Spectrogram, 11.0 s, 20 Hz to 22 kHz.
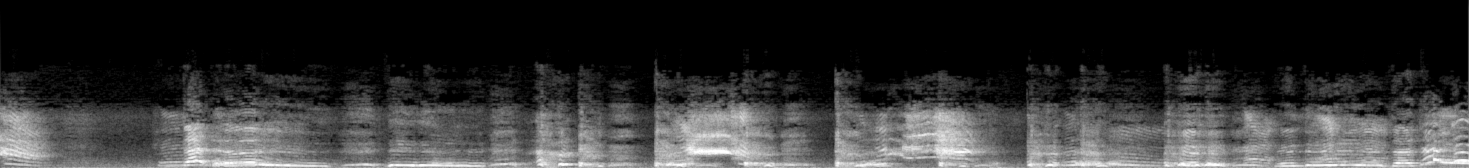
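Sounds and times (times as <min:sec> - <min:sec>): coughing: 0:04.0 - 0:10.1.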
